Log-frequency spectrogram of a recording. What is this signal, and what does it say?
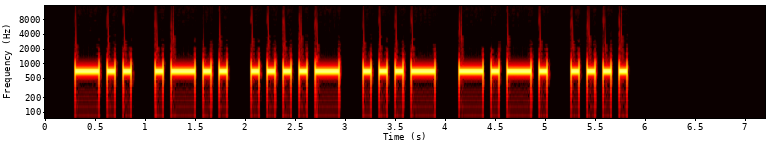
Morse code, heard as a keyed tone, about 15 wpm, 700 Hz. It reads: DL4VCH
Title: DXCC-100 Call Signs - 6 Characters - Repeated 2x - 15wpm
